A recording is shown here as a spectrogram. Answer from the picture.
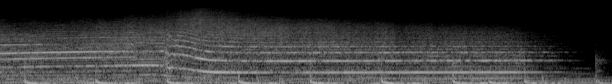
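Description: Formula One car engine passing at speed: its pitch edges up as it approaches, falls sharply about two seconds in as the car goes by, then holds at the lower pitch while fading away. This is the Doppler shift of a passing car.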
